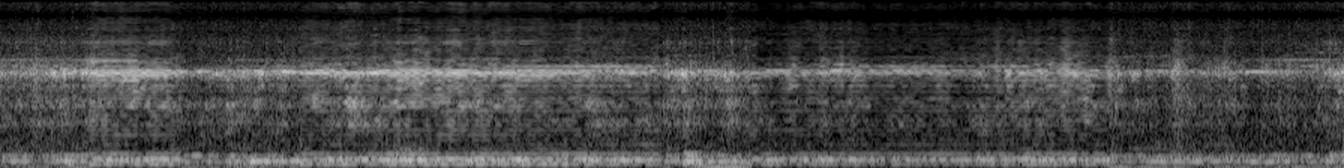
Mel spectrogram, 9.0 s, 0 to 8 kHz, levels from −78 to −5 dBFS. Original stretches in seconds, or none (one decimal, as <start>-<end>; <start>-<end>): 0.0-0.6; 1.2-2.0; 4.4-5.0; 7.4-9.0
